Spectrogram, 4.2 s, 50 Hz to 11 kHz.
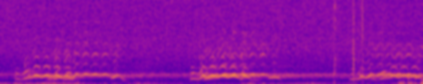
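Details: Common loon on Gavia Lake in 2011, giving three wavering, quavering tremolo phrases that rise into a rapid warble, separated by short pauses, over a low rumble of background noise.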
